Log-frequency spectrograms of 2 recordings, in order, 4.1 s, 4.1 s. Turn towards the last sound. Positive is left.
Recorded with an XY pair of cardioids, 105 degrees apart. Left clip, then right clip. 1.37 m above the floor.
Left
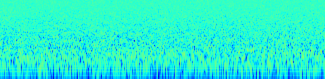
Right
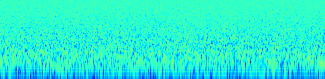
No sound to turn to.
